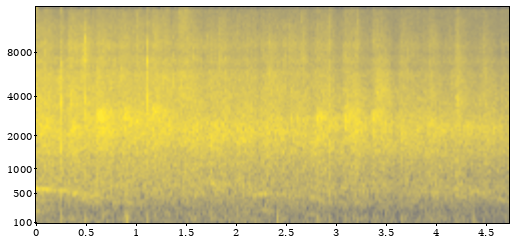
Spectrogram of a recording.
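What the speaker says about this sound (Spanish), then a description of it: "¿Qué tal si le damos un aplauso al Señor?" A church family gathering applauds for the Lord, a fairly faint, sustained crowd clapping with a few sharper individual claps, gradually thinning toward the end.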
